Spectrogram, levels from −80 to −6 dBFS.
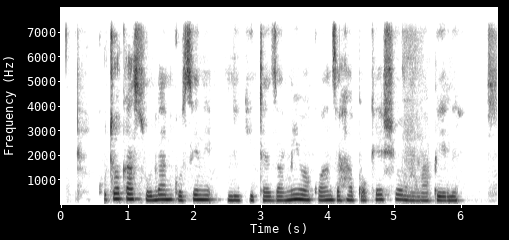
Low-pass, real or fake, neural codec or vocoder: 7.2 kHz; fake; codec, 16 kHz in and 24 kHz out, 2.2 kbps, FireRedTTS-2 codec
